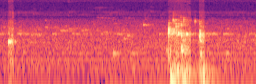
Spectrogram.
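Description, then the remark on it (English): A swig of water: after a quiet pause, a short burst of sloshing liquid and a gulp, followed by a second brief swallow. “So let me take another swig, all right?”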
